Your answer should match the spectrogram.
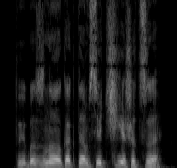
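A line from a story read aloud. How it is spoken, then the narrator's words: Half groan, half growl. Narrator (Russian): Не то простонал, не то прорычал он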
